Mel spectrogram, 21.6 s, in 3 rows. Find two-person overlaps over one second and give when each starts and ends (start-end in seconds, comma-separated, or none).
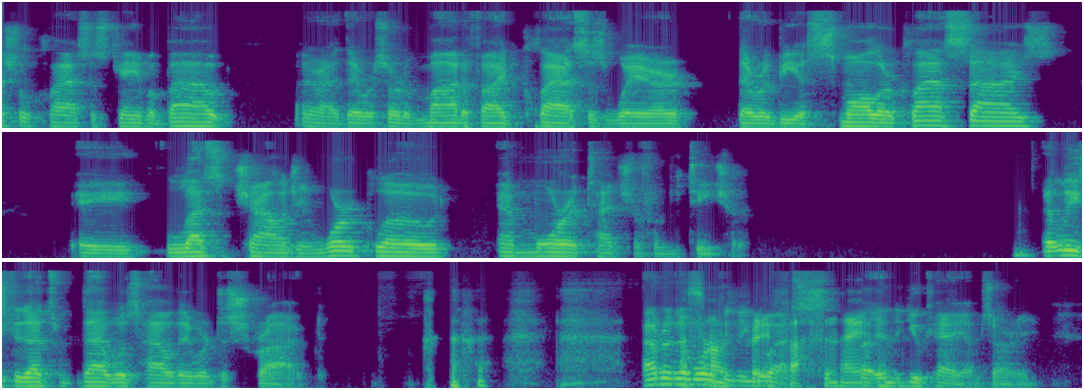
18.9-20.4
